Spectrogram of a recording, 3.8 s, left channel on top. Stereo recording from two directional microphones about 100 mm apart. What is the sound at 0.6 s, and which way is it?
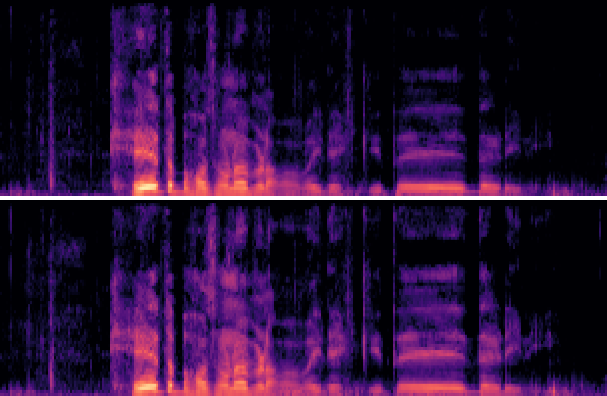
Speech, 90° left.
